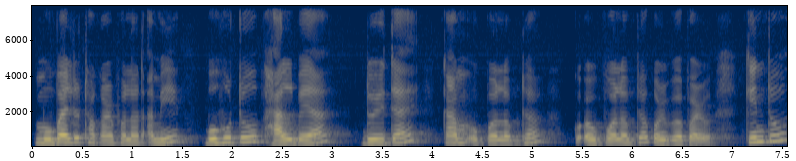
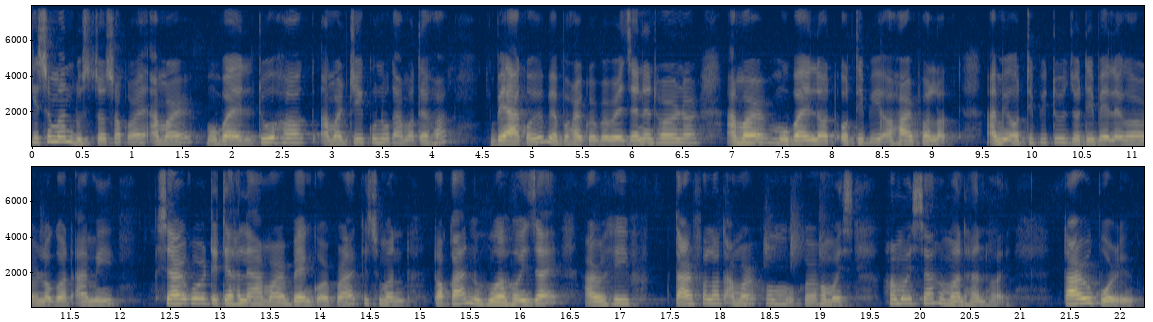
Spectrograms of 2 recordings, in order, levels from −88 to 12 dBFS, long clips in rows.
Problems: none marked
